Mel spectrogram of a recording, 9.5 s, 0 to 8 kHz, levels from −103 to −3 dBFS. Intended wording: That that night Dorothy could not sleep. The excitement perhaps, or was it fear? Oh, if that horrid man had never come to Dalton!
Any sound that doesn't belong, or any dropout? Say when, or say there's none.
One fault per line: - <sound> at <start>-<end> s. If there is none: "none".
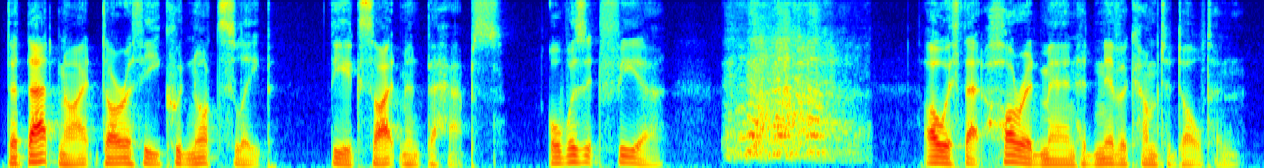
- laugh at 5.4-6.5 s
